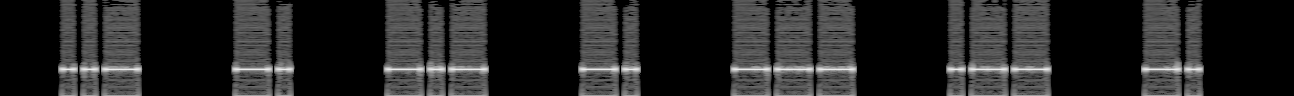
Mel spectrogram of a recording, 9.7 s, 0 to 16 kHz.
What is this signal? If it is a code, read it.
Morse code, heard as a keyed tone, about 15 wpm, spaced as for 8 wpm, 1000 Hz. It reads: UNKNOWN
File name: qotdfiles / 8wpm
